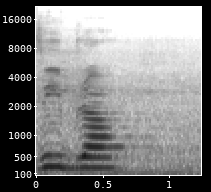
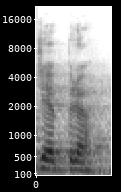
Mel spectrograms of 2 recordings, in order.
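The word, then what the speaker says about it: zebra: Words like जीब्रा, इट्स नॉट जेब्रा, इट्स जीब्रा, जू, zoom, जेस्ट, okay.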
